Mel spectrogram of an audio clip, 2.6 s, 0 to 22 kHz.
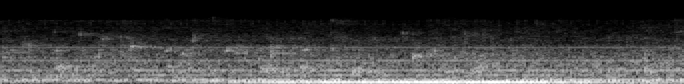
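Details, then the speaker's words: Series 8 printer during commissioning: fast-drying black makeup fluid drains from the bottle into the makeup reservoir with a soft, steady gurgle under a low hum. This is normal filling, taking about 20–30 s until the gurgling stops. "it takes around about 20 seconds 30 seconds to drain into the printer you'll hear it stop gurgling and you'll also see this level here instead of saying makeup low it will say makeup okay"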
